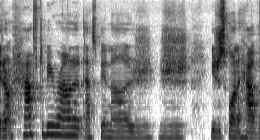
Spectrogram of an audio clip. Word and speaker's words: espionage: out for is that in the Pia Espionage there can be a little gliding uh sound as we move from the e to the uh we just naturally Glide between those two you won't see them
